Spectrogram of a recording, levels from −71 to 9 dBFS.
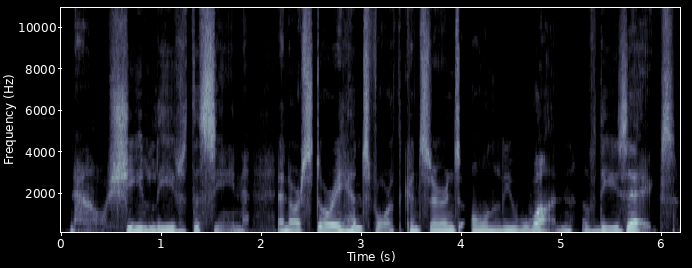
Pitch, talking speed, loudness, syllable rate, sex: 155 Hz, 145 wpm, -21 LUFS, 4.3 syllables/s, male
